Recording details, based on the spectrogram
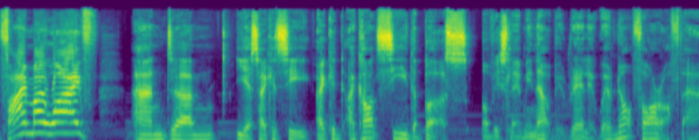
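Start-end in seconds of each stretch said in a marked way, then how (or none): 0.0-1.0 acted, very high, shrill, loud screaming. Retelling screaming at the phone to find a spouse: retelling a scream at the phone. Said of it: "I screamed to the phone".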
